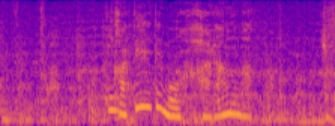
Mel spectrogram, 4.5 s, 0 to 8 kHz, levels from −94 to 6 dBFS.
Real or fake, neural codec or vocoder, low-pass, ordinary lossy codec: fake; codec, 16 kHz, 4 kbps, FunCodec, trained on Chinese and English, 50 frames a second; none; none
